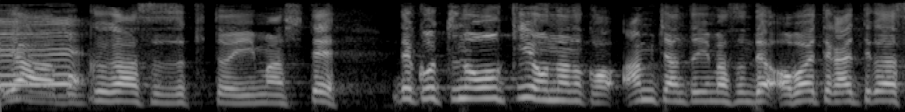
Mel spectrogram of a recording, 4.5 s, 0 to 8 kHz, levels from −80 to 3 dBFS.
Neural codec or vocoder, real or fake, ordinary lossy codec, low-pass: none; real; none; 7.2 kHz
